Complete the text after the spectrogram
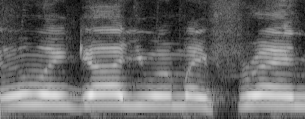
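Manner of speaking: mock, put-on crybaby whine. Mocking a weak segment: imitating Apollo whining like a crybaby. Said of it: "He sounded like a little crybaby".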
